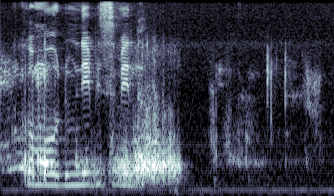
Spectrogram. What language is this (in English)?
Fula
